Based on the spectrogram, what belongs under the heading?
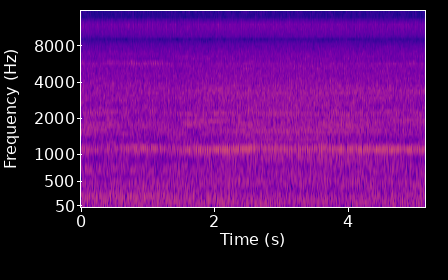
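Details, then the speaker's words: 2005 GMC Yukon, stock 5.3 LM7 V8 at about 239,000 miles, hood open: smooth, even idle with no knocks or misses, faint steady accessory hum behind; all stock, runs like a champ, healthy. "Runs great, runs like a champ, and that's really why I bought it."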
